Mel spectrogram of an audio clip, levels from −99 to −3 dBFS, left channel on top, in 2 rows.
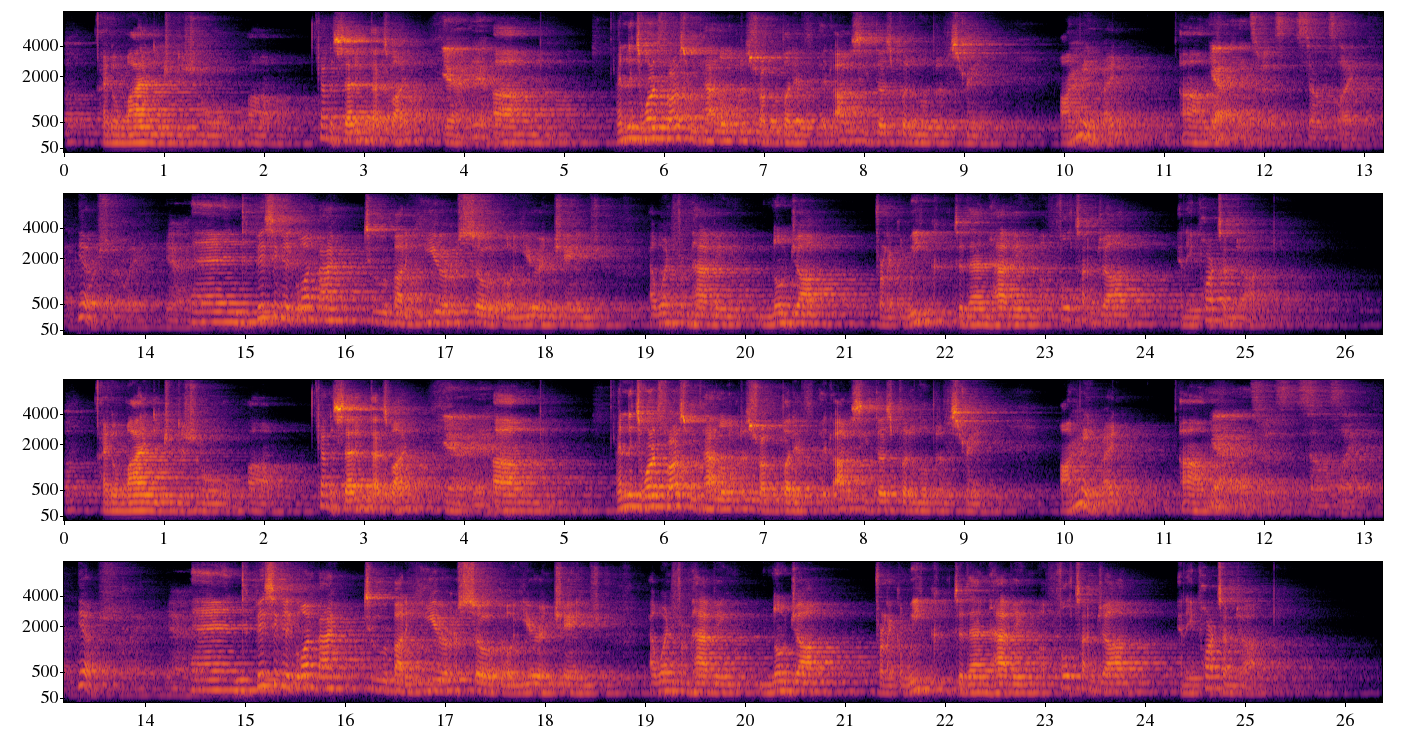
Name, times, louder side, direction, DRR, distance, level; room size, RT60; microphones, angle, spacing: voice 1, 0.3-2.2 2.5-3.8 4.3-4.9 5.5-9.2 9.5-9.7 10.0-10.5 11.1-11.5 13.3-13.5 14.5-15.9 16.2-20.7 21.3-23.8 24.3-25.1, right 2 dB, 20° right, 1 dB, 1.1 m, -33 dB
voice 2, 3.8-4.4 5.3-5.4 10.0-10.3 11.4-14.6 19.1-19.3, left 2 dB, 70° left, -3 dB, 1.5 m, -40 dB
16.0 x 6.4 x 5.6 m, 2.4 s
head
